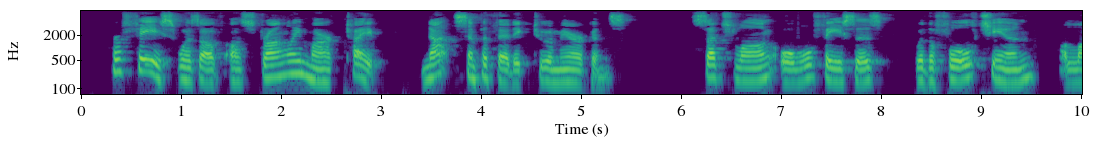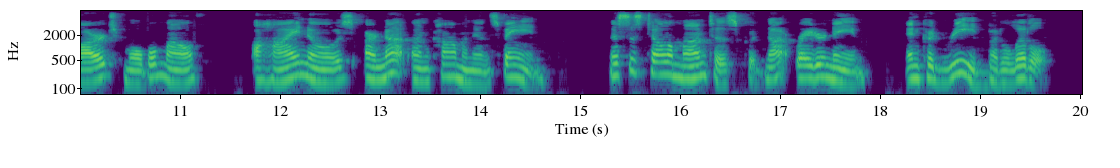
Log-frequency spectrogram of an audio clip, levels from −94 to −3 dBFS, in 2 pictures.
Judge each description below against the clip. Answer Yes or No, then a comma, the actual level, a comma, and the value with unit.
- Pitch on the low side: No, medium, 170 Hz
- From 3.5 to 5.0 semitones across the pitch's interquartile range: Yes, average, 4.4 semitones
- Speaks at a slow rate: Yes, slow, 130 wpm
